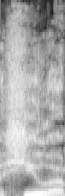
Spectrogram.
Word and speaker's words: Gila: Well, mine is the Hila monster. And I mention all that about the pronunciation because that is spelled G I L A. A little thorny for English speakers, I think. So, that is a Spanish pronunciation.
